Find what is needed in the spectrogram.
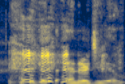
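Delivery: ordinary delivery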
